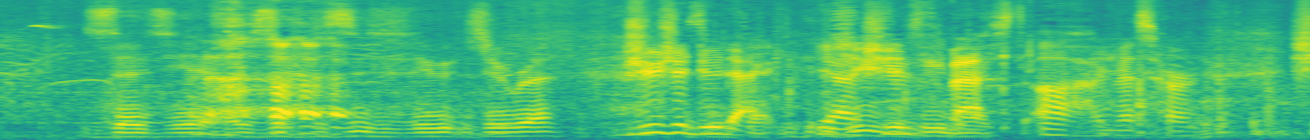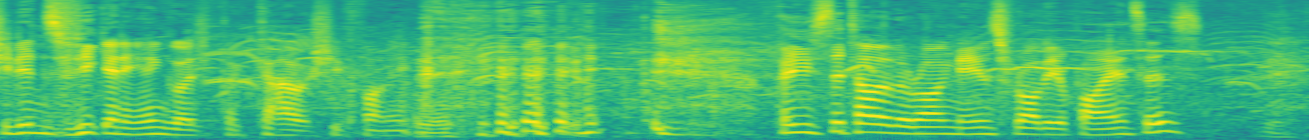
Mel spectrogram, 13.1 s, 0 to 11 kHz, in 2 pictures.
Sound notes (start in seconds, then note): 1.0 Risas; 8.4 ambos rías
